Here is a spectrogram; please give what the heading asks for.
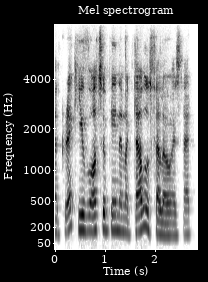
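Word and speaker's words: MacDowell: And Greg, you've also been a McDowell Fellow, is that right? Am I pronouncing it correctly?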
